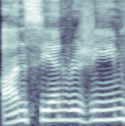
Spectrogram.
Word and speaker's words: ancien régime: in Europe from the and I hope I'm pronouncing it correctly the ancien régime to the present days is that how it said that's perfect good ok all right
